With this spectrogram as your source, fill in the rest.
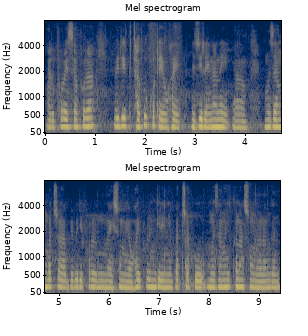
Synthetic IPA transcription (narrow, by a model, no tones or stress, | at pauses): aɾɯpʰɔɾajsapʰɯɾa | bedikʰtʰakʰɯkʰɔtʰajawɦajnɯziɾajnanɯj | mɯzaŋbatʰɾabebidipʰɔɾɯŋnajsɔmajawɦajpʰɯɾɯŋɡiɾenibatʰɾakʰɯmɯzaŋɯjkʰɯnasɔŋnɯɾaŋɡɯn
